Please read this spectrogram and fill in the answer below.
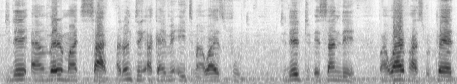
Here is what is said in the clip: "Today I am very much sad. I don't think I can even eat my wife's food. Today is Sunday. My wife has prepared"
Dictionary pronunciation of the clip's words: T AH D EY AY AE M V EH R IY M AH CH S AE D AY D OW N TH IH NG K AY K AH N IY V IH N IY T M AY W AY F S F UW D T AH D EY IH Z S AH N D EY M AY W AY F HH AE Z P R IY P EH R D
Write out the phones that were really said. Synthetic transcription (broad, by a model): T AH D EY AY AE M V EH R IY M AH CH S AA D AY D OW N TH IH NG K AY K AH N IY V IH N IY T M AY W AY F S F UW D T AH D EY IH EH S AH N D EY M AY W AY F HH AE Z P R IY P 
